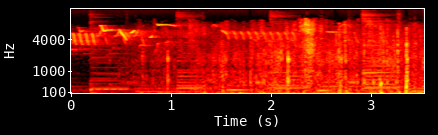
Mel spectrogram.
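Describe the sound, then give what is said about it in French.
Two horses' hooves clip-clop in a steady rhythm shortly before sunrise while birds chirp and tweet in the background, with no one speaking. “J'ai acheté 2 chevaux pour vous.”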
